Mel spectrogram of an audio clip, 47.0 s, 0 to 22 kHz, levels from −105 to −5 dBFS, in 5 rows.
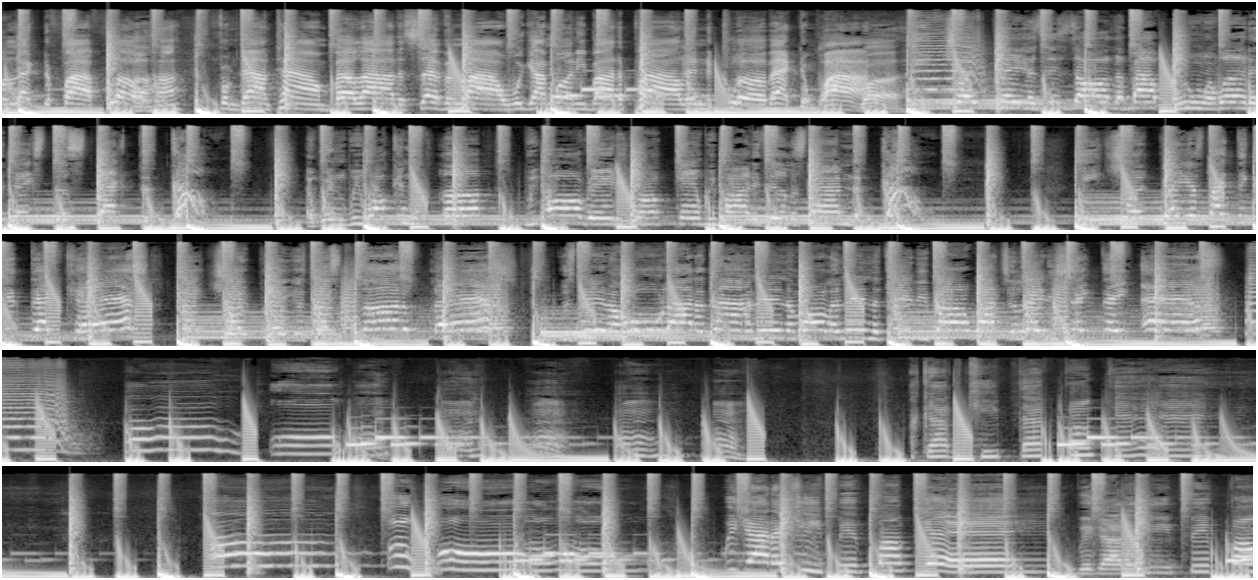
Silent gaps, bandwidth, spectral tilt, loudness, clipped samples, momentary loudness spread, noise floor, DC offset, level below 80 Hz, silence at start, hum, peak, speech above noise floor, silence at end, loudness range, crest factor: none; 17 kHz; -4.5 dB/octave; -15 LUFS; under 0.1%; 7 LU; -55 dBFS; under 0.1%; -18 dBFS; 0 s; none; 0 dBFS; 42 dB; 0 s; 5 LU; 14 dB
